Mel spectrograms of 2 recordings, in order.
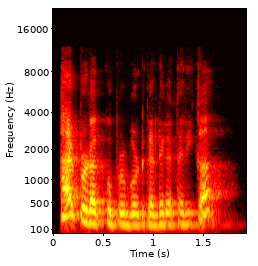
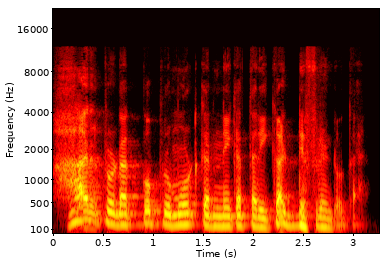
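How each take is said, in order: First: Rising, unfinished tune up to "तरीका"; fill-in prompt. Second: Said in the usual way. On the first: Shown as a demonstration. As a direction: leave "तरीका" hanging upward for the class to finish. Repeats rule as fill-in prompt.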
